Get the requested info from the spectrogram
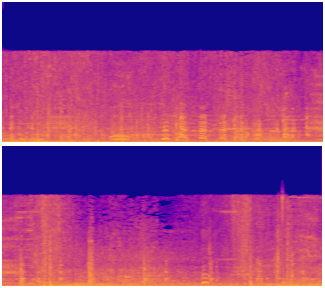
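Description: Sound effects of an animated attack scene: a steady low rumble broken by several crashes, with many short, scattered cries from a crowd, under background music.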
